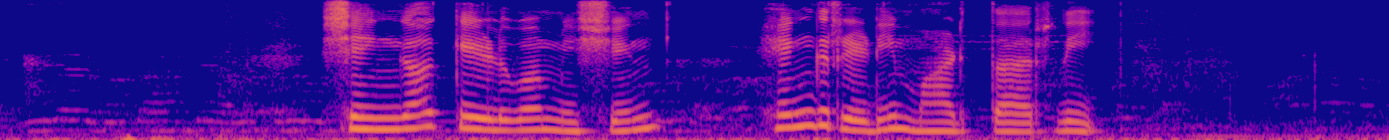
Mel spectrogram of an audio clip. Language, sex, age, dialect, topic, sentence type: Kannada, female, 25-30, Dharwad Kannada, agriculture, question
